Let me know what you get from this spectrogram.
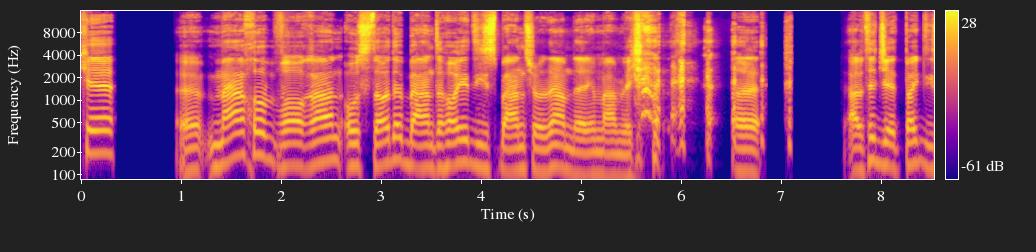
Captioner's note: laughs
